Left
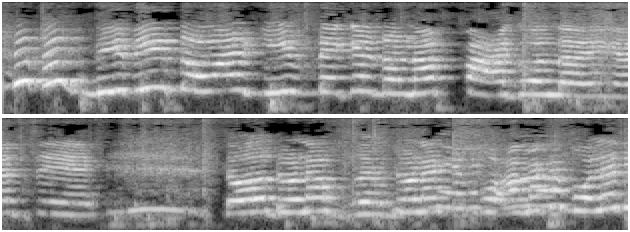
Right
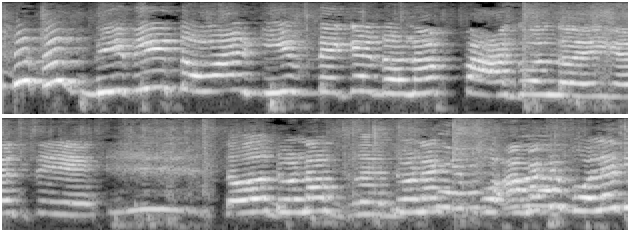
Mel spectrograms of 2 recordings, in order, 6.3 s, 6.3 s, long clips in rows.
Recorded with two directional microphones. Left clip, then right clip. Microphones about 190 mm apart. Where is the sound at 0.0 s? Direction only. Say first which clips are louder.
Right 1 dB; 5° right (ahead or behind).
